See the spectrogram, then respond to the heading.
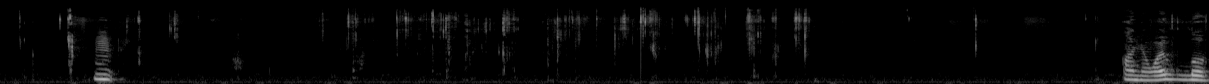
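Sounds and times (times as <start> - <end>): chewing and crunching: 0.0 - 8.3.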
